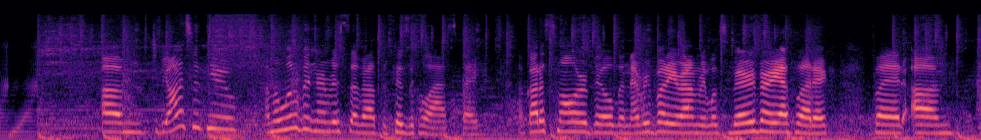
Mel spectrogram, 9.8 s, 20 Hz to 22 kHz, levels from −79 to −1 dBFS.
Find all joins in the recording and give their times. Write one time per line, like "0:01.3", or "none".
none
